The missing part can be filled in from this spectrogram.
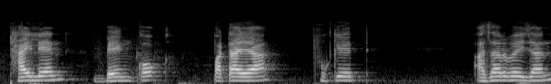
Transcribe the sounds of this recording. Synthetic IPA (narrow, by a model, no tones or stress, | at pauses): ʈʰajlɛnd | bɛŋkɔk | pataja | pʰuket̚ | a̰zaɹbajzan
